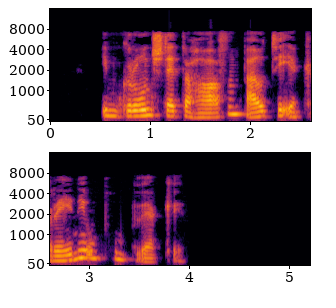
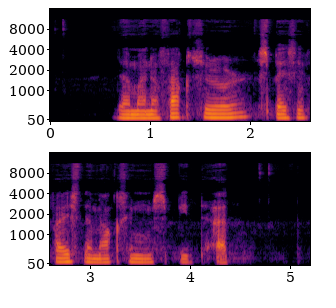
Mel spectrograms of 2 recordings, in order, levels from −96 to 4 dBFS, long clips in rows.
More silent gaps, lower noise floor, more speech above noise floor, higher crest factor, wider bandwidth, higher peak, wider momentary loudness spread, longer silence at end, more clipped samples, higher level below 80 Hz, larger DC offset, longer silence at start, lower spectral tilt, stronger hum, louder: neither; first, under -90 dBFS vs -78 dBFS; first, over 73 dB vs 49 dB; about the same, 20 dB vs 18 dB; second, 7.6 kHz vs 11.5 kHz; first, 0 dBFS vs -12 dBFS; first, 15 LU vs 10 LU; first, 1.3 s vs 0.85 s; neither; about the same, -60 dBFS vs -64 dBFS; neither; second, 0.5 s vs 0.65 s; second, -4 dB/octave vs -7.5 dB/octave; first, 50 Hz at -45 dBFS vs none; first, -17 LUFS vs -30 LUFS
